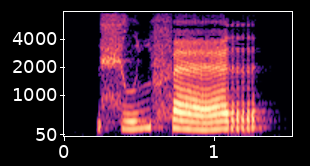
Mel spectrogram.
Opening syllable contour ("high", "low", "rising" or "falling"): rising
